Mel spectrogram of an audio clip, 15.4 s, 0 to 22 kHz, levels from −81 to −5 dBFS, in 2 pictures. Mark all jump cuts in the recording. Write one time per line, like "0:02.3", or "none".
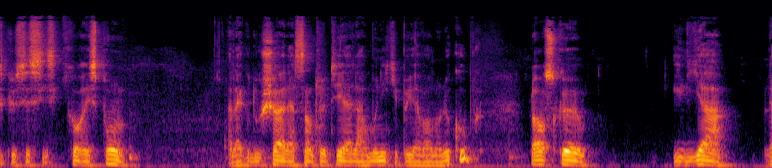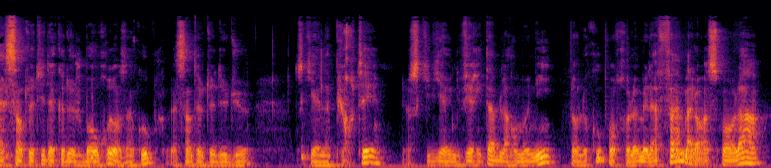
0:13.3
